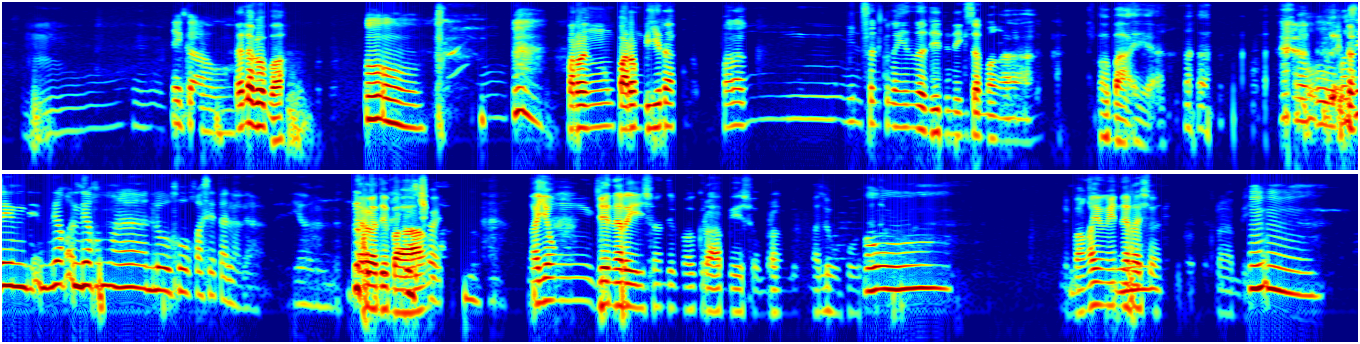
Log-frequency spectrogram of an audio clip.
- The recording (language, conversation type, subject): Filipino, unstructured, Mas pipiliin mo bang maging masaya pero walang pera, o maging mayaman pero laging malungkot?
- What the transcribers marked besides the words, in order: drawn out: "Hmm"; static; mechanical hum; wind; chuckle; chuckle; chuckle; distorted speech; background speech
